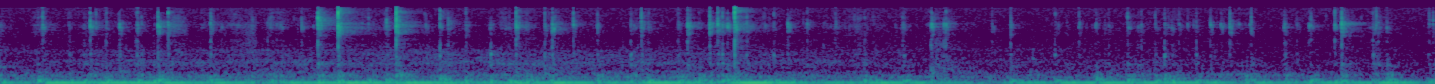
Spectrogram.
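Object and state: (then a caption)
Plastic computer keyboard being typed on. Long painted nails and fingertips type steadily on a low-profile white/light-grey plastic wireless keyboard resting on a glitter mat on a wooden desk. The result is a continuous stream of quick, soft plastic taps with bright little clicks over a low, dull thud.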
